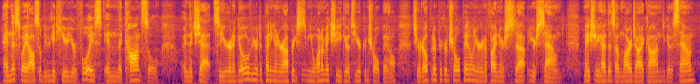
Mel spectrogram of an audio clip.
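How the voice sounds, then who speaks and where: Bright-voiced man giving a casual tutorial, noisy background. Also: mid-range voice, fairly even intonation, fast. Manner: informal step-by-step explaining. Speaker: tutorial host, gamer and streamer. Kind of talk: casual how-to tutorial narration.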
